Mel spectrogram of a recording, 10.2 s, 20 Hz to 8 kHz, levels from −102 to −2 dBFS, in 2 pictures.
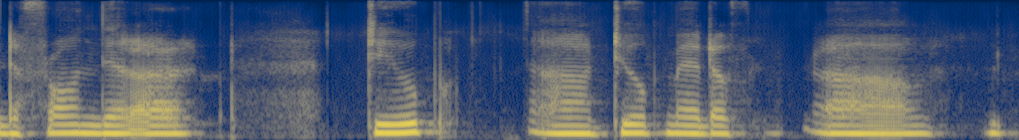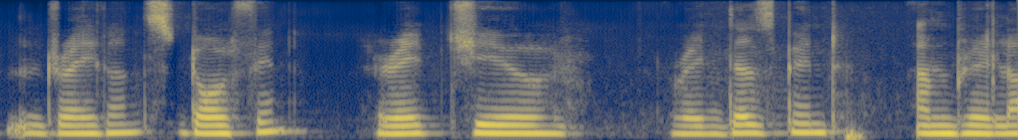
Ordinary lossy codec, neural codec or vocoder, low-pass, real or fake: none; codec, 16 kHz, 4 kbps, X-Codec, HuBERT features, trained on general audio; none; fake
